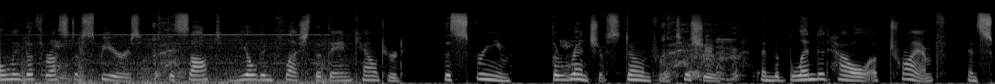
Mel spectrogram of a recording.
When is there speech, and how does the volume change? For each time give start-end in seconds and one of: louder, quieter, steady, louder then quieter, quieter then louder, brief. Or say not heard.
0.0-9.9 steady.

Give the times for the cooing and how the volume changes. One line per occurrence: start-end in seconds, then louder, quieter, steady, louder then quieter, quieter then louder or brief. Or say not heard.
not heard.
